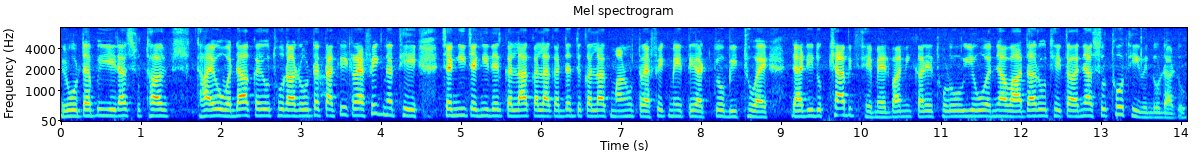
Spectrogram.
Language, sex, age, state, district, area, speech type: Sindhi, female, 45-60, Maharashtra, Mumbai Suburban, urban, spontaneous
